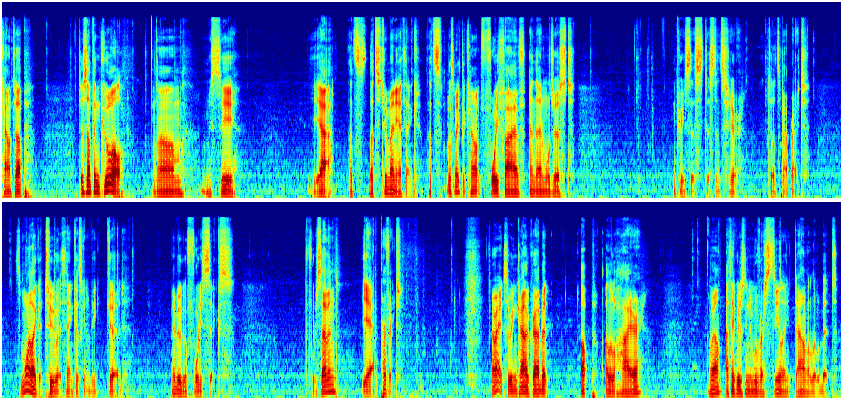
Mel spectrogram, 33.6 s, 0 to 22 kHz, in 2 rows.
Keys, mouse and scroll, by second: 0.5-1.2 middle drag, 4.3-6.2 drag, 8.5-10.4 drag, 10.7-11.2 middle drag, 11.3-11.7 middle drag, 12.0 middle click, 13.6-15.1 middle drag, 15.1-20.5 drag, 20.5 middle click, 20.9-22.4 drag, 23.3 click, 24.9-25.5 middle drag, 25.8 middle click, 26.0-27.7 middle drag, 27.1 g, 31.1 middle click, 31.5 Tab, 31.8 Tab.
